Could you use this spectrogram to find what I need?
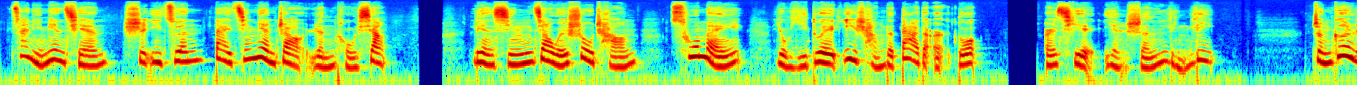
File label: Mandarin, audio-guide; gazing at sanxingdui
